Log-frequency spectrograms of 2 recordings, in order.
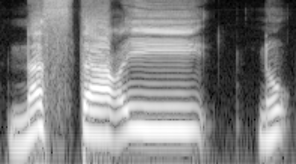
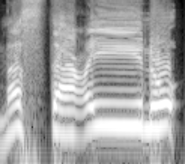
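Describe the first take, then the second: First: The final vowel is only faintly and briefly voiced. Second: The final vowel is pronounced fully and clearly. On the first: "आप फकत इस मुकम्मल हरकत का तिहाई हिस्सा अदा करेंगे" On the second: "इस हरकत को पूरा पूरा अदा किया जाएगा"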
